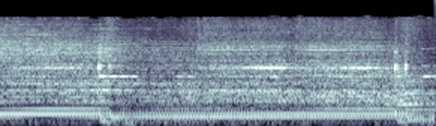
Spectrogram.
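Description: Live rock band playing a slow held chord: a steady, sustained drone of guitar and keyboard-like tones, with no singing.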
